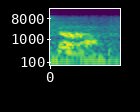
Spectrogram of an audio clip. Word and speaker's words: Carmel: I know, I'm like, a mountain of Carmel? No. They pronounce it Caramel.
